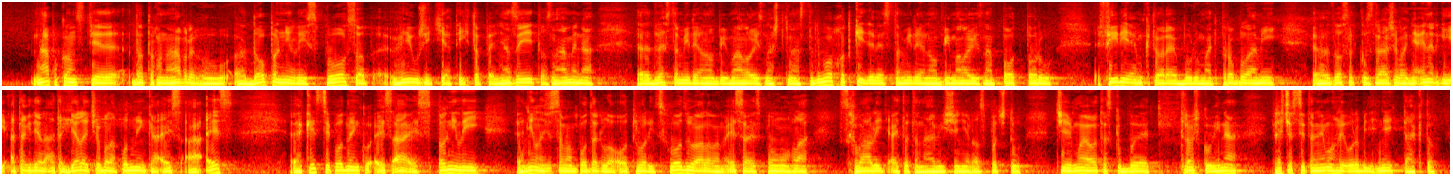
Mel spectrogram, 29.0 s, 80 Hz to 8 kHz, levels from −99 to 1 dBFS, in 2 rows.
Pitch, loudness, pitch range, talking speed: 95 Hz, -22 LUFS, 90-105 Hz, 165 wpm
